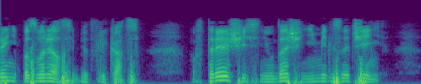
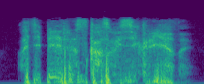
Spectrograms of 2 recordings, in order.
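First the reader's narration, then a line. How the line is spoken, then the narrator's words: Hissed. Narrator (Russian): прошипел темный лорд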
